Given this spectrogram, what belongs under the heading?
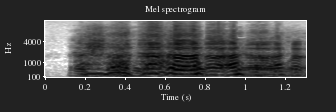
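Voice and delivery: high squeal delivered through a laugh.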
